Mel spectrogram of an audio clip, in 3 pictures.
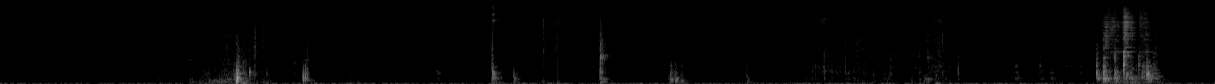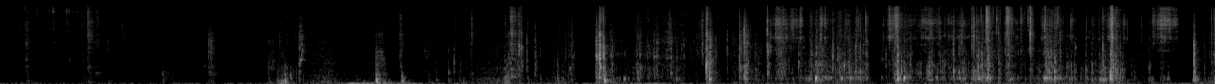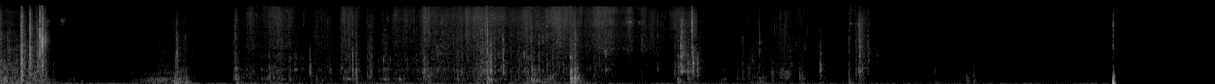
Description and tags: Opening and going through a domestic drawer 2
Going through the contents of a domestic drawer.
realistic, domestic, sfx, foley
